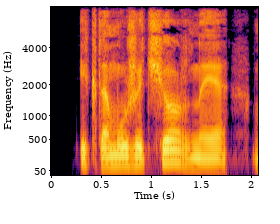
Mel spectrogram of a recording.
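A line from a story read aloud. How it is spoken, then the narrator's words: Gloomy. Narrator (Russian): мрачно добавил Арагорн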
